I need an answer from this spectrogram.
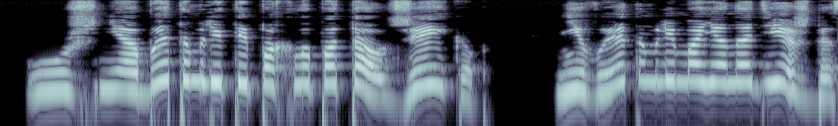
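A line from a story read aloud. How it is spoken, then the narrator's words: Dejected question. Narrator (Russian): спросил он упавшим голосом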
